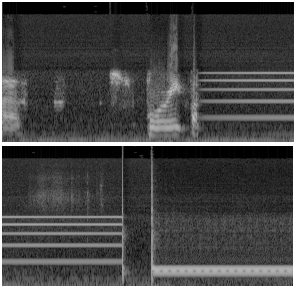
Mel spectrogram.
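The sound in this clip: Telephone line tones after a caller disconnects on a call-in show: a brief voice, then a steady multi-pitched drone, a sharp click, and a lower sustained tone running to the end.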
